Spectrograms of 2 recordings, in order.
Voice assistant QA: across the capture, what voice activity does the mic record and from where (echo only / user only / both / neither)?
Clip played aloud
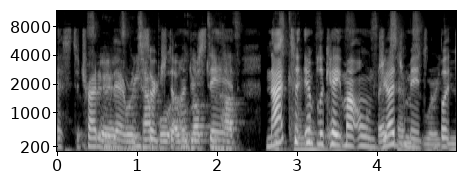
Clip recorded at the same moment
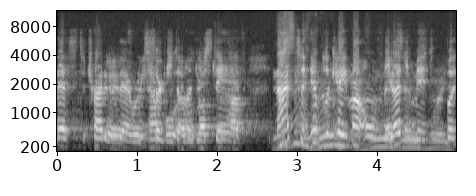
both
